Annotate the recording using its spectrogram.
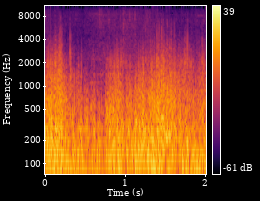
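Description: Wind buffeting the microphone, a loud, rough, steady rumble.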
